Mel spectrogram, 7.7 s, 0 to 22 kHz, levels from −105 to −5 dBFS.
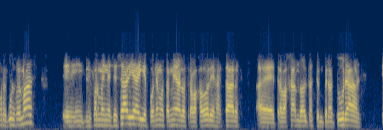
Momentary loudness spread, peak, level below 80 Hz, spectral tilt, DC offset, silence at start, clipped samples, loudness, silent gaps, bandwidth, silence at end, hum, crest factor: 12 LU; -8 dBFS; -72 dBFS; -8 dB/octave; under 0.1%; 0 s; under 0.1%; -24 LUFS; none; 4 kHz; 0.45 s; none; 16 dB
